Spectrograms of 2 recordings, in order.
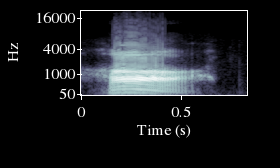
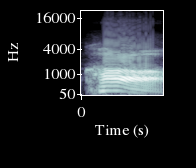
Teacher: अ और कवर्ग और ह ये तीनों क्या कहलाएंगे, सवर्णी, क्योंकि एक ही जगह से निकल रहे हैं, कहां से, कंठ से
